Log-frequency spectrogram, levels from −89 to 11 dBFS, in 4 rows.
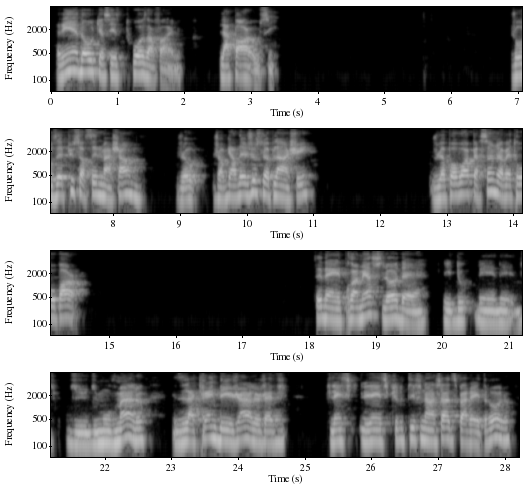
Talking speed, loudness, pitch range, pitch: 115 wpm, -20 LUFS, 120-150 Hz, 135 Hz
